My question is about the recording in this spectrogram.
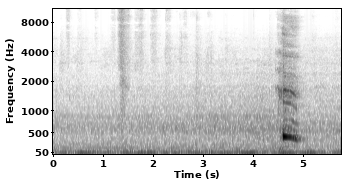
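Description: A woman's short breath about a second in, then a single loud voiced gasp near the end, its pitch dropping slightly.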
